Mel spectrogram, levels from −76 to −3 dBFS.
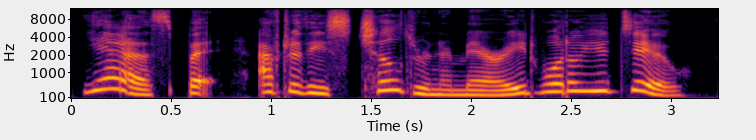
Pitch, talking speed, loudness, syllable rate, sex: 250 Hz, 185 wpm, -17 LUFS, 5.5 syllables/s, female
